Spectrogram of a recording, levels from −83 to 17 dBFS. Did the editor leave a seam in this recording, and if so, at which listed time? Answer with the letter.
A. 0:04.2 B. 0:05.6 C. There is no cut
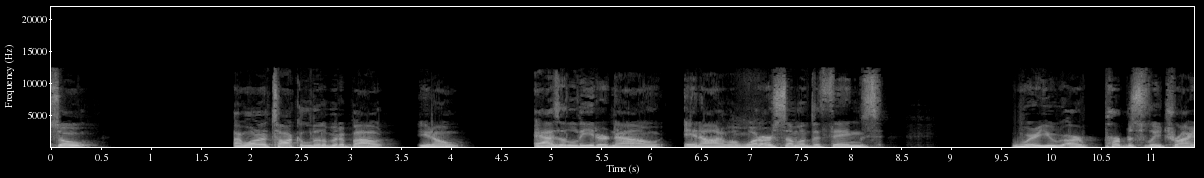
C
